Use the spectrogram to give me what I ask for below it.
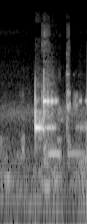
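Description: A telephone number is dialed as a few short, bright keypad tones in quick succession, with near silence between them and no voices.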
